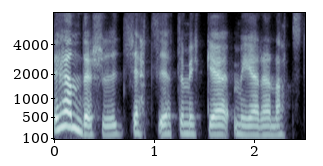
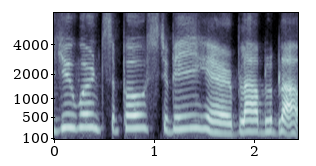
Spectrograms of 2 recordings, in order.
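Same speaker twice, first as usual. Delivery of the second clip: put-on angry fatherly voice losing temper, pitched up; 6 semitones higher than usual. Retelling a story where the father sees them arrive; mock-angry father. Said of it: "lackar pappan och bara".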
